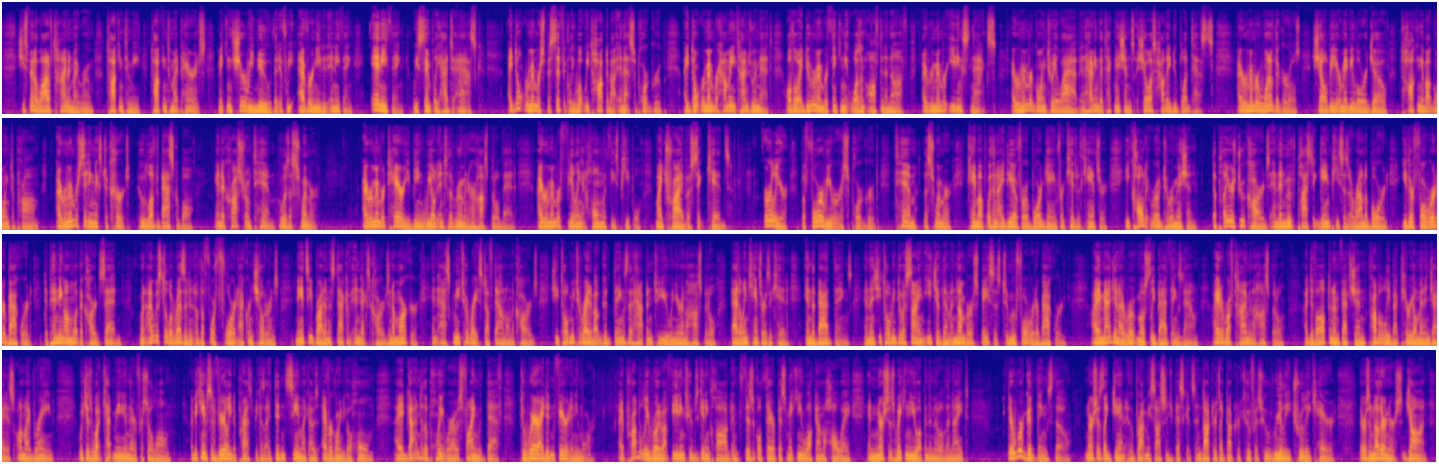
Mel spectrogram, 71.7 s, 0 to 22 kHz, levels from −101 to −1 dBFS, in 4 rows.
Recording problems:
wrong speed, natural pitch; too fast; 1.7 times normal speed

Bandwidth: 18 kHz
